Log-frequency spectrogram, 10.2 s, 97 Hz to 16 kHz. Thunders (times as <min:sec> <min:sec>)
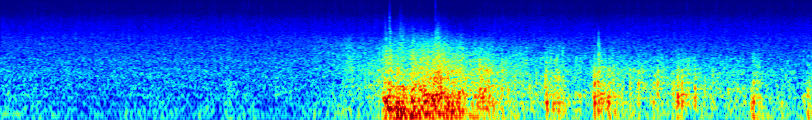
0:04.4 0:10.1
